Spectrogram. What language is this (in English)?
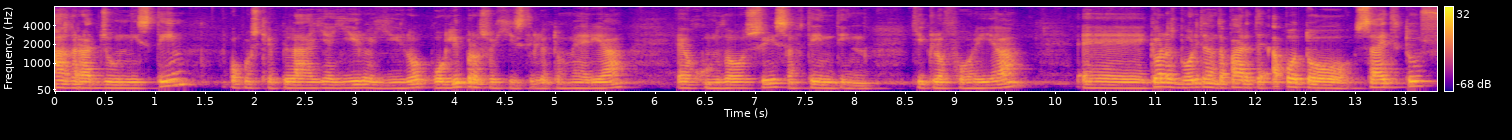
Greek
